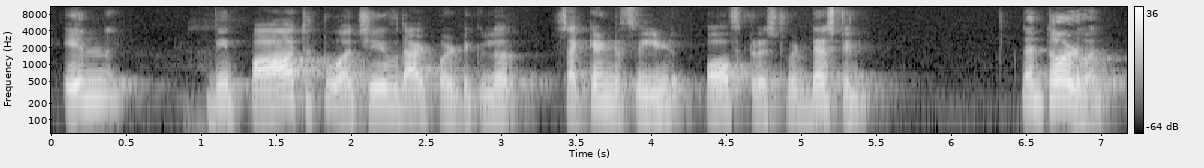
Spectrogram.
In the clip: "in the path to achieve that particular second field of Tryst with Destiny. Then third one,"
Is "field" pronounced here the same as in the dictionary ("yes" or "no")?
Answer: yes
